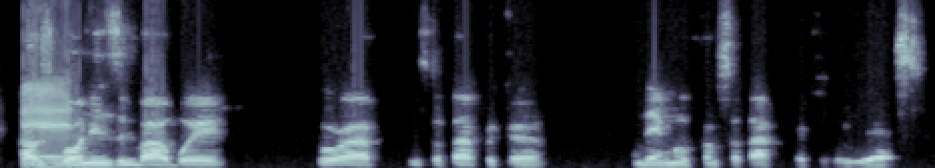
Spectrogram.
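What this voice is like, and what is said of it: South African accent. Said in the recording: “I noticed your accent is isn't from the Midwest ... you're from South Africa”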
